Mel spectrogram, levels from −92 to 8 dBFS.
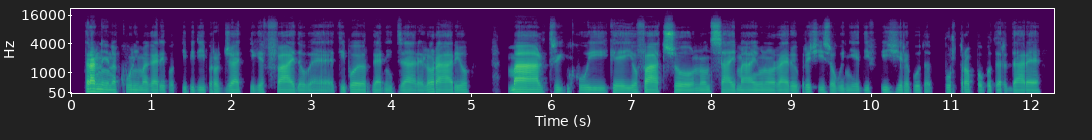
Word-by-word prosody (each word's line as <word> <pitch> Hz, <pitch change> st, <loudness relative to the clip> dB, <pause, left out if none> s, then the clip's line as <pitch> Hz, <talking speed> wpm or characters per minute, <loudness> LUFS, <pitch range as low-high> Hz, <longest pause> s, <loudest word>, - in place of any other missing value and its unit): tranne 120 Hz, -3 st, +7 dB
in 100 Hz, -1 st, -1 dB
alcuni, 95 Hz, 0 st, -5 dB
magari 95 Hz, 0 st, -2 dB
co -, -, -11 dB
tipi 100 Hz, 0 st, -10 dB
di 95 Hz, 0 st, -7 dB
progetti 95 Hz, -1 st, -4 dB
che 95 Hz, +1 st, -5 dB
fai 95 Hz, 0 st, +2 dB
dove 85 Hz, -2 st, -6 dB
ti 100 Hz, -, -9 dB
puoi 100 Hz, 0 st, -1 dB
organizzare 90 Hz, -2 st, -4 dB
l'orario, 95 Hz, -1 st, 0 dB, 0.5 s
ma 105 Hz, 0 st, +10 dB
altri 100 Hz, -1 st, -1 dB
in -, -, -14 dB
cui 95 Hz, -2 st, -5 dB
che 95 Hz, -, -5 dB
io 95 Hz, +1 st, -2 dB
faccio 95 Hz, -2 st, +5 dB
non 90 Hz, +2 st, -4 dB
sai 95 Hz, 0 st, +3 dB
mai 90 Hz, 0 st, -2 dB
un 90 Hz, 0 st, -4 dB
orario 90 Hz, 0 st, -2 dB
preciso, 100 Hz, -2 st, -4 dB
quindi 90 Hz, -1 st, -9 dB
è -, -, -5 dB
difficile 95 Hz, +1 st, -7 dB
put 95 Hz, 0 st, -8 dB, 0.2 s
purtroppo -, -, -6 dB
poter -, -, -6 dB
dare 90 Hz, +1 st, -2 dB
95 Hz, 170 wpm, -27 LUFS, 90-95 Hz, 0.5 s, ma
